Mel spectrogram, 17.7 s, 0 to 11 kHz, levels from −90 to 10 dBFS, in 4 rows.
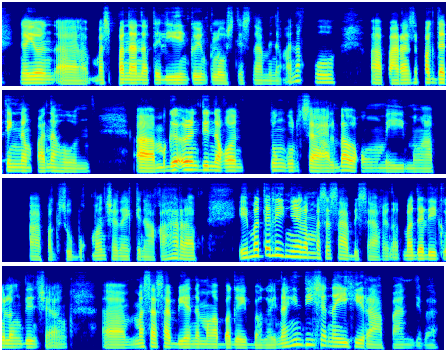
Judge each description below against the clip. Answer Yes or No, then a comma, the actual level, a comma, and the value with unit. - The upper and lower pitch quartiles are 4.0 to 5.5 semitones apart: No, average, 3.5 semitones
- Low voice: Yes, low, 125 Hz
